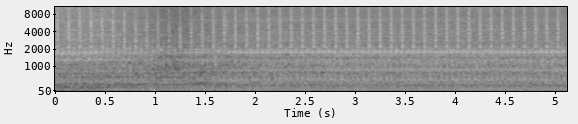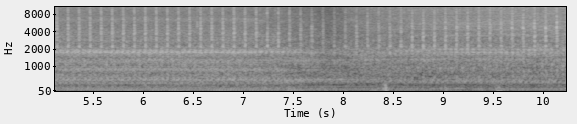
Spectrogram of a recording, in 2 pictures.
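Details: Honda Prelude that began burning oil and ticking at idle: steady idle with light uneven tapping about three times a second resembling valvetrain tick; actually piston slap, no pressure holding wrist pin on one side.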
